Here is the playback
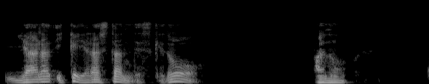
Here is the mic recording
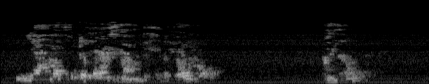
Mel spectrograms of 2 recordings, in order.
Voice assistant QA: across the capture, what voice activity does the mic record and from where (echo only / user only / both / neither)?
echo only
